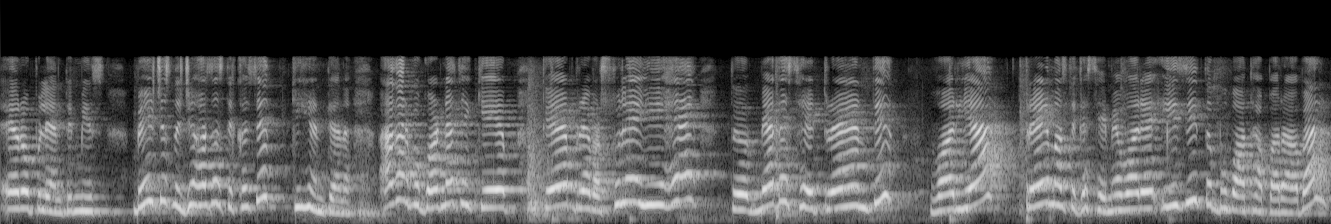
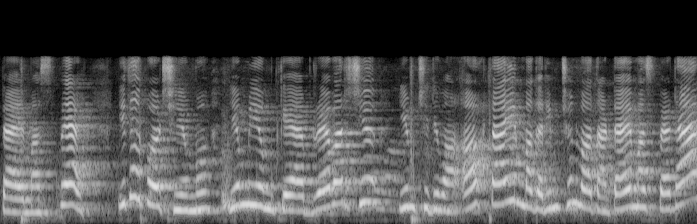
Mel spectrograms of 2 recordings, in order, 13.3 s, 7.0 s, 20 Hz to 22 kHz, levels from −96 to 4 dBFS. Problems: constant background noise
